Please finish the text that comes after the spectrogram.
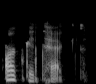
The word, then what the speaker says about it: architect: And architect. Architect. I don't have to say the final T.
